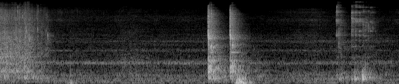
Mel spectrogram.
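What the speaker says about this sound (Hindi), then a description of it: "इसके अंदर हम ये शामिल करने लगे हैं जो चने हमने लिए थे उबाल के रखे हैं" Boiled chickpeas, a kilo of them, tipped into a pot of water for street-style chana pulao, giving two sharp clattering splashes in close succession, then a softer splash and clink a moment later in an otherwise quiet kitchen.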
